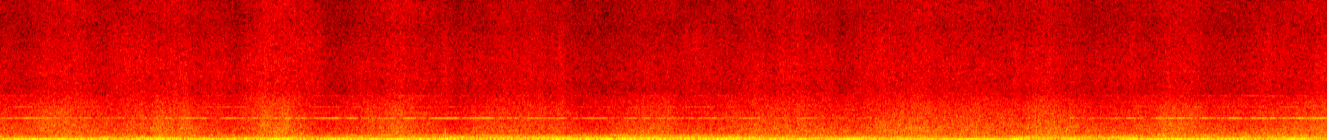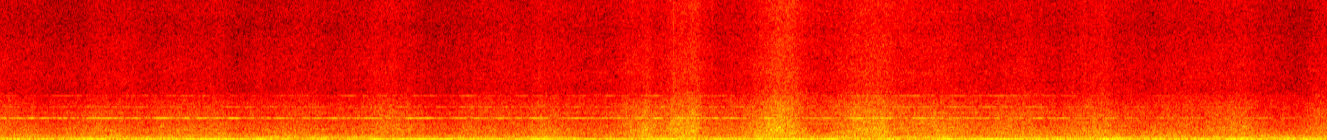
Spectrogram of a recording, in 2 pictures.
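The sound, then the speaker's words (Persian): A motorboat engine drones steadily throughout, a continuous low hum over rushing water and gusty wind noise buffeting the microphone, with no voices present. “رفیقای من کجا قایقشون رو عوض کردن؟”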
